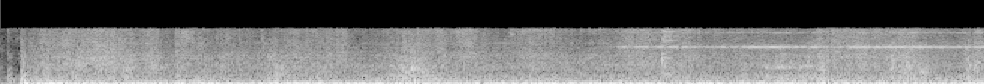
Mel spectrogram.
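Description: Rumbling train noise fills a railway depot in Chișinău, where trains modernized in Romania stand on the depot platform among older trainsets, with a steady low mechanical drone and a thin, sustained high squeal of wheels joining partway through, loud with no voices.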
